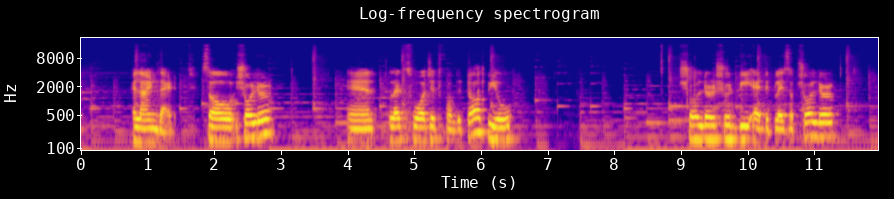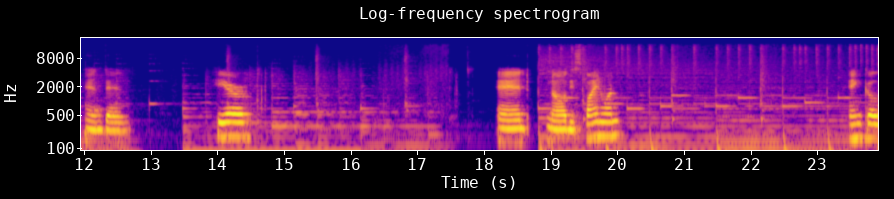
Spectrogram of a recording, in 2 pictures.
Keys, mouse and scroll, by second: 0.8-1.4 scroll down 1, 2.6 click, 4.6 7, 6.4 z, 6.8 scroll up 1, 7.5 shift+middle click, 7.8 g, 8.7 click, 10.9 scroll down 1, 11.3 shift+middle click, 11.9 click, 15.8 scroll up 1, 16.2 g, 17.2 click, 19.2 scroll down 1, 19.6 shift+middle click, 20.1 click.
